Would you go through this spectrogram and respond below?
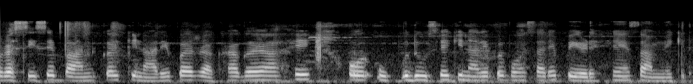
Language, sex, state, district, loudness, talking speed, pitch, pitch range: Hindi, female, Punjab, Kapurthala, -18 LUFS, 180 wpm, 195 Hz, 185-205 Hz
